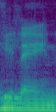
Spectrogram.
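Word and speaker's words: Ghislaine: Gileain is the is the right way to pronounce it.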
